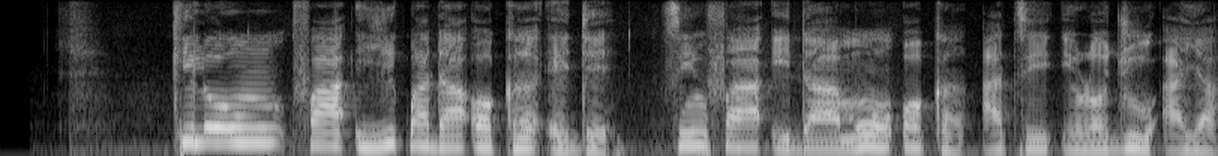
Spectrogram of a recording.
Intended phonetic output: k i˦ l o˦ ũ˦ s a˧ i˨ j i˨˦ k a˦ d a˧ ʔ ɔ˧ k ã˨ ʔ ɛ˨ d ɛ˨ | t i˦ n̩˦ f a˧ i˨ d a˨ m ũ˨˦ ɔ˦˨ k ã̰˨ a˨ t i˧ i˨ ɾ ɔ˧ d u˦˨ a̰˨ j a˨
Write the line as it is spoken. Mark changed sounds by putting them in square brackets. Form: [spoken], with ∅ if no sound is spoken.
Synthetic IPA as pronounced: k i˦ l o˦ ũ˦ [f] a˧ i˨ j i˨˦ [k͡p] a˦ d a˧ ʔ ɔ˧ k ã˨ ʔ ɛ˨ [d͡ʒ] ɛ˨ | t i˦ n̩˦ f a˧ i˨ d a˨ m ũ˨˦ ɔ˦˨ k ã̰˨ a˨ t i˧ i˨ ɾ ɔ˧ [d͡ʒ] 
